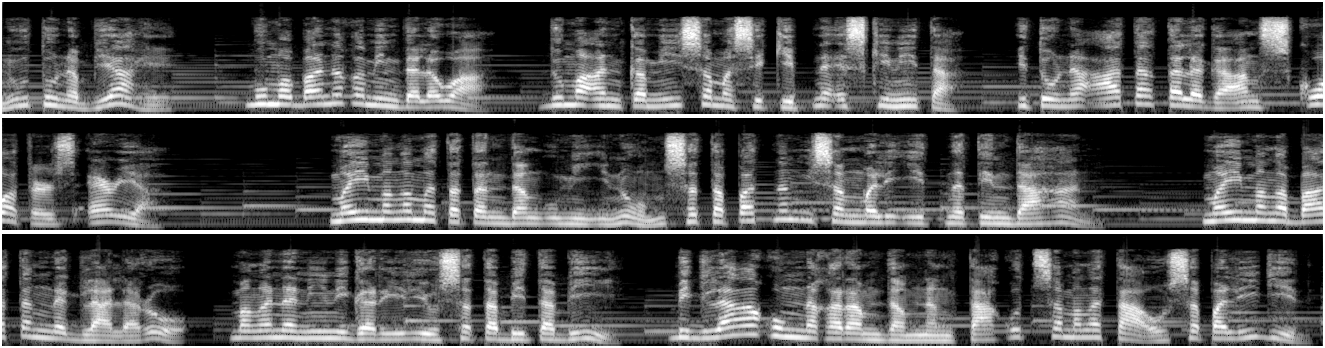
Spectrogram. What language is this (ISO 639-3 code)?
fil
